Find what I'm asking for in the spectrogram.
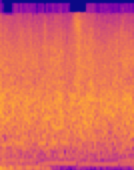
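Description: A standing indoor bowls crowd at the World Indoor Bowls Championship applauds in a steady, dense wash of clapping that carries evenly through the whole moment.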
